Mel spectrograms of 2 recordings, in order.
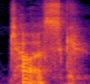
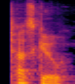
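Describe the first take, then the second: First: It is said the English way, ending in 'k'. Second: It is said the Japanese way, with a final vowel.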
